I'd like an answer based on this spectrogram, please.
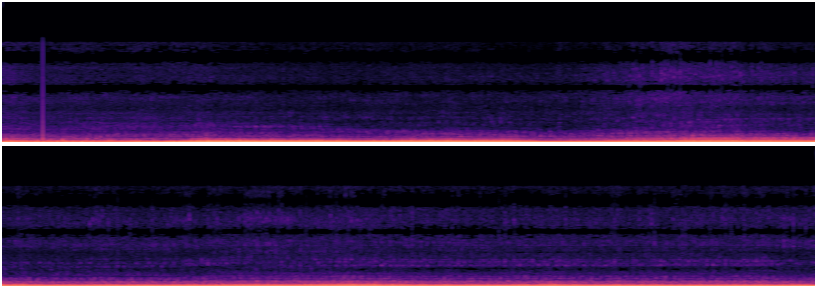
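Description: Fifth-generation Chevrolet Camaro with its muffler deleted, idling steadily just after starting, heard close to the open exhaust pipes. The exhaust note is loud and deep.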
